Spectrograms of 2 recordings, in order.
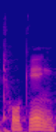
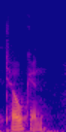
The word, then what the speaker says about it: Tolkien: I like you say Tolkien because that's how you say it, but I just say Token.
